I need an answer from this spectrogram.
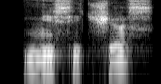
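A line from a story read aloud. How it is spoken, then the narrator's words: Soft reply. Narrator (Russian): мягко откликнулась Мэрибет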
